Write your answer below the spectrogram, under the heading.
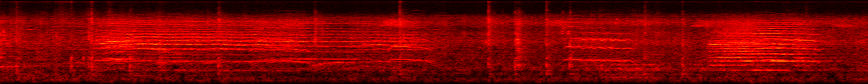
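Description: A young rose-ringed parakeet gives long, raspy, bleating calls in several drawn-out bursts, with a few faint clicks and knocks between them.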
